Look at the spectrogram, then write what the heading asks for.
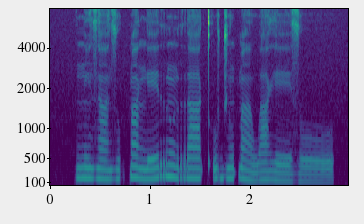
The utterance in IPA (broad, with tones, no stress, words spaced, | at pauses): nĩ˨zã˨ zu˨k͡pã˦˨ ŋeː˨˦rũ˦˨ raː˦ kʼu˦d͡ʒũ˦ ɓã˦˨wa˦ɣeː˨ zoː˨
